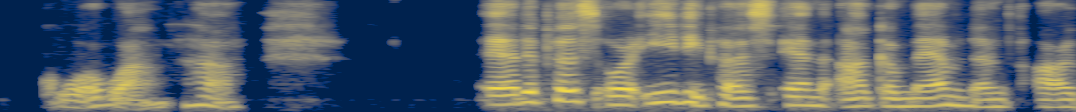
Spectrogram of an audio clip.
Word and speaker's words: Oedipus: would probably see king oedipus or pronounced as edipus huh oedipus or edipus and agamemnon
